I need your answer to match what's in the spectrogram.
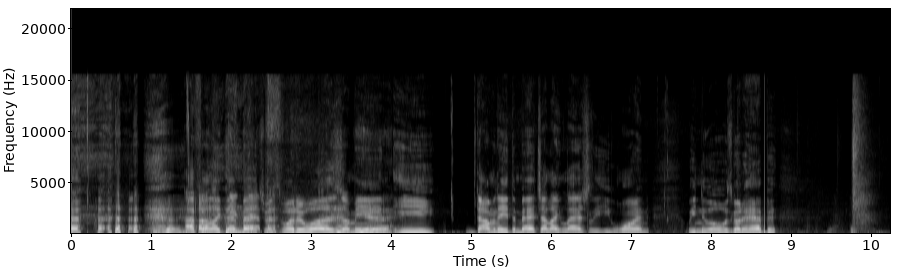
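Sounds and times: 
laughter: 0.0s - 4.1s
speech: 0.0s - 9.0s
sneeze: 9.4s - 10.2s.

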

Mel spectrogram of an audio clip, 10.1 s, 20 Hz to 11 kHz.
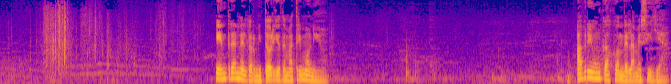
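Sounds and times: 
papers being shuffled and handled on a nightstand in a bedroom: 0.0s - 3.2s
speech: 3.2s - 5.0s, 8.8s - 10.0s.

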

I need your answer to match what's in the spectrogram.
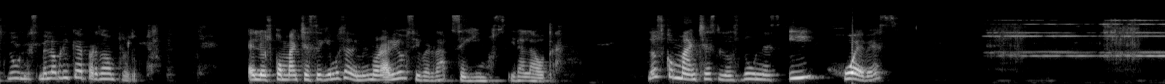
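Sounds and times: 
speech: 0.0s - 1.8s, 2.5s - 5.7s, 6.5s - 9.0s
telephone ringing: 9.8s - 11.6s.

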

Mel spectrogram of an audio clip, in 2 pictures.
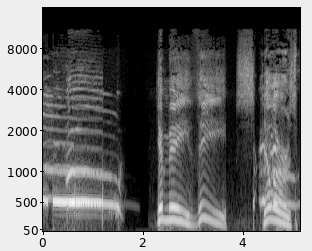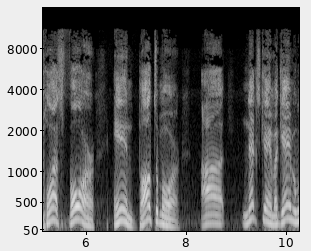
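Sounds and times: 
person imitating wolf howl: 0.0s - 1.7s, 4.2s - 5.2s
speech: 2.3s - 10.2s.

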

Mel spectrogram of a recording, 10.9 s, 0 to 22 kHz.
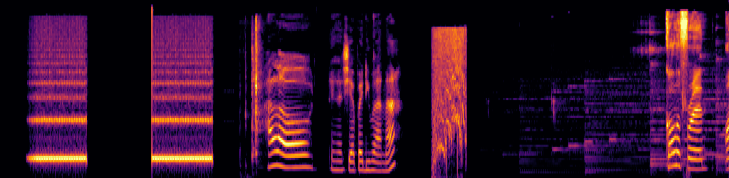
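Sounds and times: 
telephone tones while placing a call: 0.4s - 1.4s, 2.3s - 3.3s
speech: 4.0s - 6.6s, 10.0s - 10.9s.

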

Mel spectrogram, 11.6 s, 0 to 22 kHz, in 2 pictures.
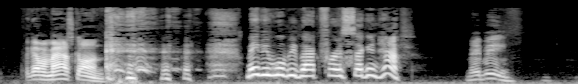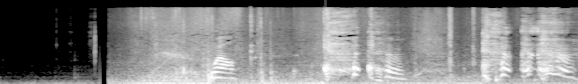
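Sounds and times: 
speech: 0.3s - 5.2s, 7.9s - 8.3s, 9.5s - 10.1s, 10.8s - 11.5s
person coughing and choking: 9.0s - 9.8s, 10.6s - 11.5s.

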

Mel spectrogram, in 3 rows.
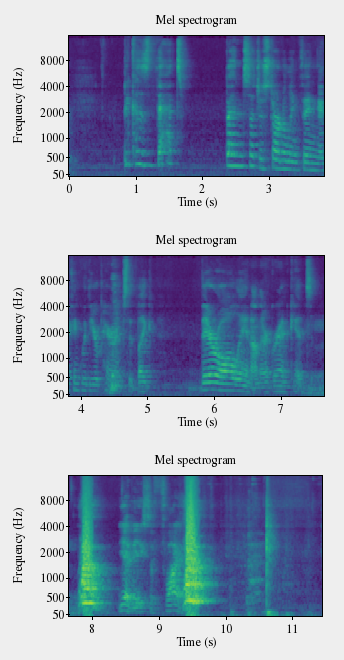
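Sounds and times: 
speech: 1.0s - 1.8s, 2.4s - 5.2s, 5.8s - 9.8s
dog barking: 7.7s - 8.4s, 9.4s - 10.6s.

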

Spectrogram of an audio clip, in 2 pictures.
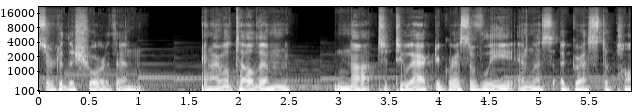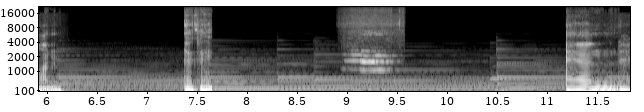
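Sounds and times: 
speech: 0.0s - 6.2s, 7.4s - 7.8s, 11.3s - 11.8s
steady hum of music: 0.0s - 7.8s
cat meowing: 9.0s - 9.6s.

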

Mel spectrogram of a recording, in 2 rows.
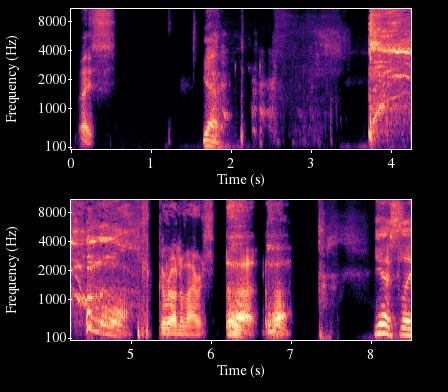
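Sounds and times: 
speech: 0.1s - 0.6s, 1.6s - 2.1s, 4.4s - 7.0s, 8.0s - 8.5s
person coughing harshly: 3.7s - 5.3s, 6.2s - 7.0s.

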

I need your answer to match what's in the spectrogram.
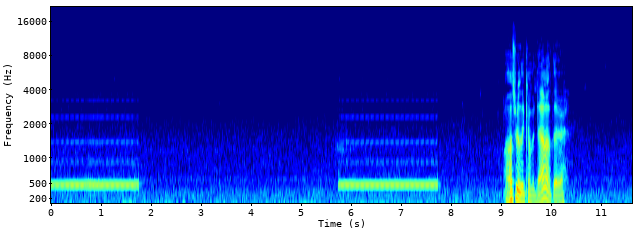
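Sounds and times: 
outgoing phone call ringback tone: 0.0s - 1.8s, 5.8s - 7.8s
faint hiss: 0.0s - 11.6s
speech: 9.1s - 10.4s.

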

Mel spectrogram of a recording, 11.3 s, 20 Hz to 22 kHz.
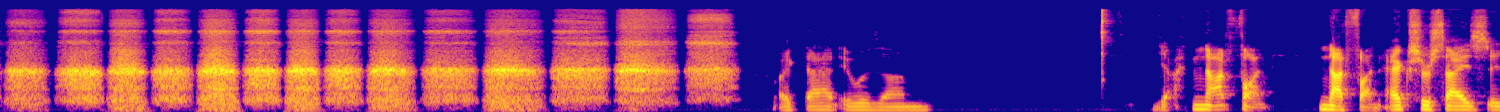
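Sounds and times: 
forceful breathing into a fist: 0.0s - 5.6s
speech: 6.0s - 7.1s, 8.7s - 11.2s.

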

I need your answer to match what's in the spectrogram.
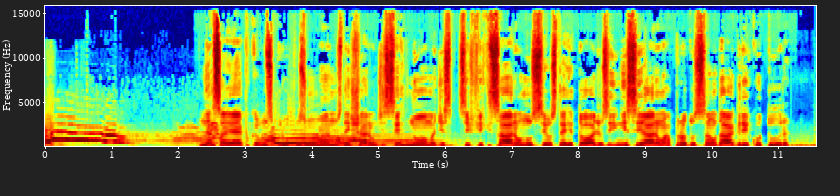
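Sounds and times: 
wolf howling: 0.0s - 6.7s
speech: 2.4s - 11.3s.

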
